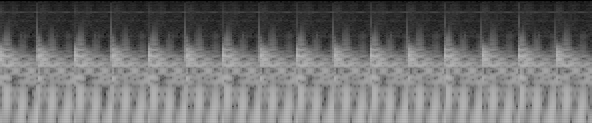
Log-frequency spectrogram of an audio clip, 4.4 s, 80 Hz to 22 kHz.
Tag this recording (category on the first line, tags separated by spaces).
Music > Solo instrument
108bpm 1lovewav analog bass electro electronic loop synth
